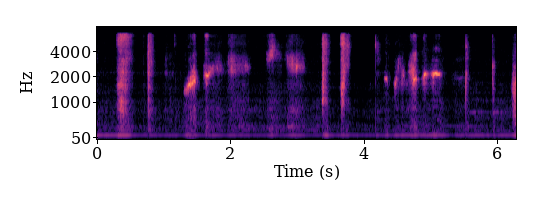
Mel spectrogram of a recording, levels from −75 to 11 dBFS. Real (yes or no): no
